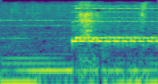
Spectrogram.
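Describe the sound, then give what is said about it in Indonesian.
An office telephone rings: a steady electronic tone starts about a second in and holds to the end over a low background hum. “Telepon di kantorku ini memang paralel. Jadi siapa saja bisa menelponku ke sini.”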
